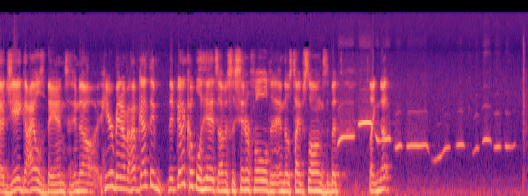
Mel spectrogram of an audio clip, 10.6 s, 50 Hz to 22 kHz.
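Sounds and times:
speech: 0:00.0 - 0:08.0
person whistling a tune: 0:06.8 - 0:10.4.

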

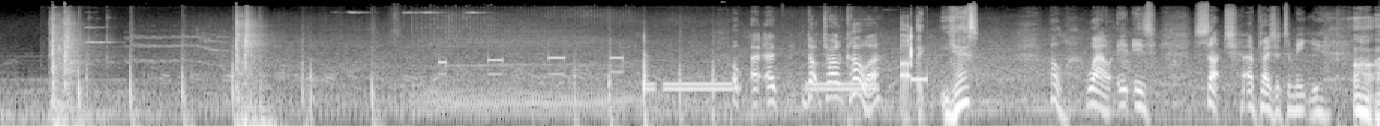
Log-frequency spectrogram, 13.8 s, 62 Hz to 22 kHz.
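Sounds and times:
phone number dialed on a keypad with electronic touch tones: 0:04.4 - 0:07.4, 0:08.0 - 0:09.3
longer steady telephone tone: 0:04.9 - 0:07.4, 0:08.0 - 0:09.3
speech: 0:07.5 - 0:09.9, 0:10.5 - 0:13.7.

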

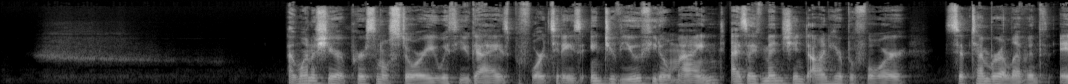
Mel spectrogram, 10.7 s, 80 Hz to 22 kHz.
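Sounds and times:
person taking a slow deep breath: 0:00.2 - 0:02.5
speech: 0:02.9 - 0:10.6.

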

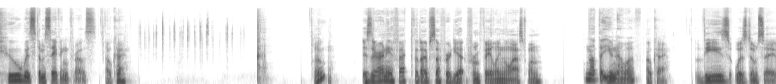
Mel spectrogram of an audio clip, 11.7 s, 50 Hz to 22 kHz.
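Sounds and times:
speech: 0:00.1 - 0:02.1, 0:04.7 - 0:08.2, 0:08.8 - 0:11.6
dice rattling: 0:01.5 - 0:04.0.

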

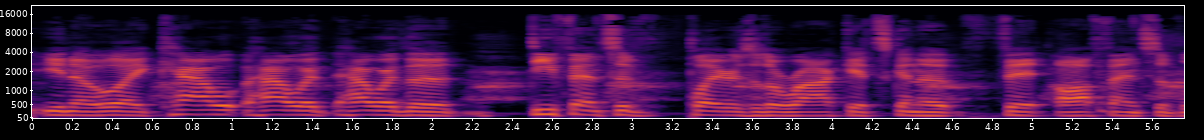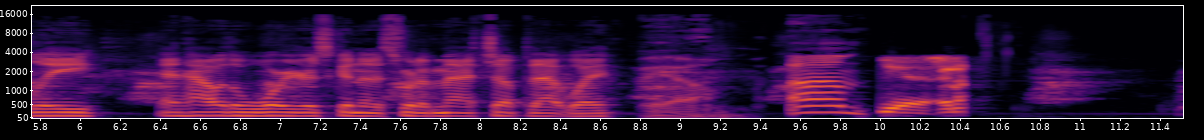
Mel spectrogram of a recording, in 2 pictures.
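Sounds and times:
speech: 0:00.0 - 0:10.6
dogs barking: 0:00.4 - 0:01.1, 0:01.8 - 0:09.7, 0:10.7 - 0:11.5
dog yelping: 0:02.2 - 0:02.5, 0:05.6 - 0:07.0, 0:10.8 - 0:11.5.

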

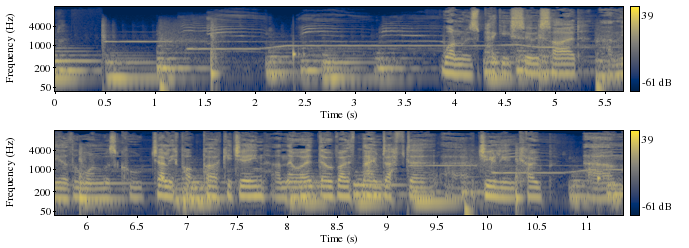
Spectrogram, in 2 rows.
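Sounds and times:
kitten about a year old meowing: 0:01.2 - 0:04.6
speech: 0:03.9 - 0:11.3.

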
